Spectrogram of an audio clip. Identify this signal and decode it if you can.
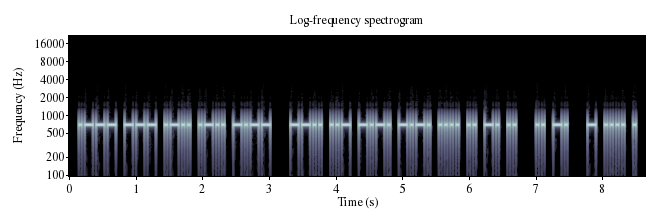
Morse code, heard as a keyed tone, about 28 wpm, 700 Hz. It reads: JOLLY ZUCCHINI IN THE
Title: Pangram Challenge v2 - 28wpm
